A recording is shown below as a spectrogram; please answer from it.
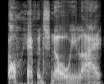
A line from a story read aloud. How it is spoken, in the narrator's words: my uncle would say with a chuckle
